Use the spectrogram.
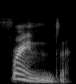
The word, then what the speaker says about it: friend: here is silent so in this word we do not hear the I the ey is silent so let's call the word now F end F end friend friend friend did you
